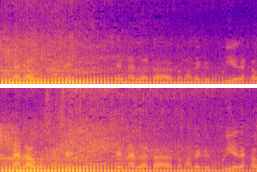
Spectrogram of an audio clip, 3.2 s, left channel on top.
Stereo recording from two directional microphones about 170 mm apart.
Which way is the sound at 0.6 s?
40° left (ahead or behind).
